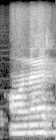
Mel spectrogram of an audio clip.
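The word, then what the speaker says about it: honest: जैसे जैसे ही इज खाली ही इज़ खाली ऑनेस्ट मैन।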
